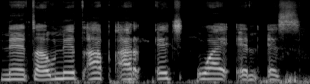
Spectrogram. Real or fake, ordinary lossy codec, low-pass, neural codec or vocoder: fake; none; none; vocoder, 44.1 kHz, 128 mel bands, Pupu-Vocoder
